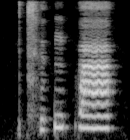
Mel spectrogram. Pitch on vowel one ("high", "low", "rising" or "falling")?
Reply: rising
